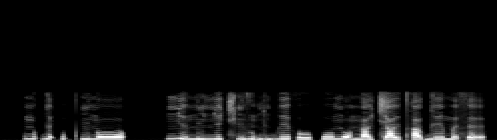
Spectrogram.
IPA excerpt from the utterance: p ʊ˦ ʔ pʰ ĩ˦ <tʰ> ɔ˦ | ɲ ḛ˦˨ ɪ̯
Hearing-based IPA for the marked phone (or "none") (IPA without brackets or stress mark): n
